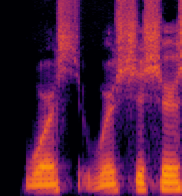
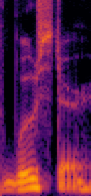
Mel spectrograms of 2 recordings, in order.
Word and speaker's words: Worcestershire: I mean, there's garlic and onion and hamburger and like Worcestershire sauce. Actually, did you know how to properly say that? – Worcestershire? – No, it's Worcester. It's literally just pronounced Worcester sauce.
